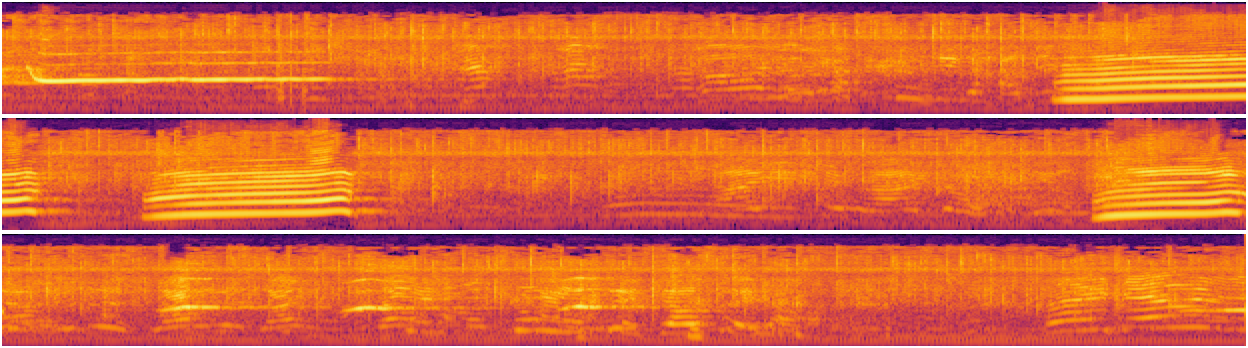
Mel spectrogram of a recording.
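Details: Two gibbons singing together: a few loud, rising whooping notes rich in overtones, two in quick succession midway and another soon after, over a steady low hum with faint voices in the background.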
